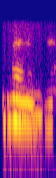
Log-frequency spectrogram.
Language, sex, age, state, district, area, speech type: Bengali, female, 45-60, West Bengal, Kolkata, urban, conversation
